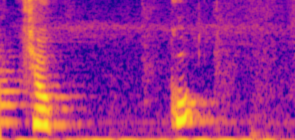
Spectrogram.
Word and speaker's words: 猪口: イノシシ、イノシシの口と書いてチョコと言います。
